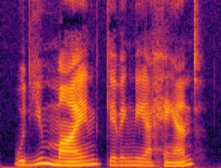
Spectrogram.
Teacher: Mind and hand receive the most emphasis. So when you say this, you don't have to make it super emphasized, like, would you mind giving me a hand? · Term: stress pattern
